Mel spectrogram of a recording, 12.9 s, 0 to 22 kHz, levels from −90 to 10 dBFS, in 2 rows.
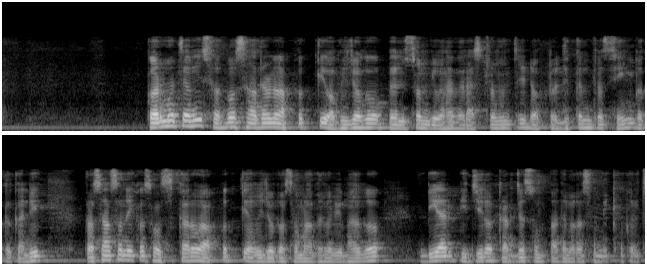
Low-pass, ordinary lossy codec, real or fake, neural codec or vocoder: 7.2 kHz; none; fake; codec, 44.1 kHz, 3.4 kbps, Pupu-Codec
